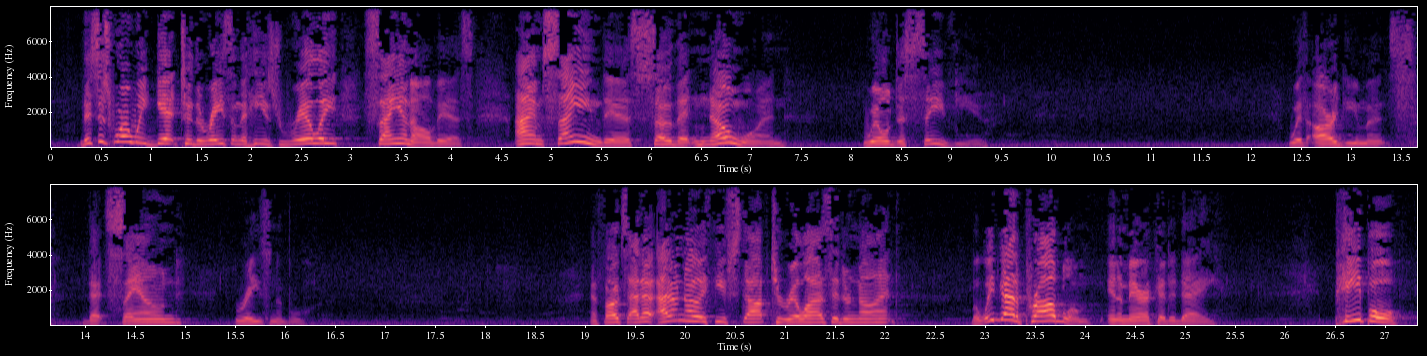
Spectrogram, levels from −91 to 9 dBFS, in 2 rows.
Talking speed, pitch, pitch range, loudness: 120 wpm, 185 Hz, 145-225 Hz, -27 LUFS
